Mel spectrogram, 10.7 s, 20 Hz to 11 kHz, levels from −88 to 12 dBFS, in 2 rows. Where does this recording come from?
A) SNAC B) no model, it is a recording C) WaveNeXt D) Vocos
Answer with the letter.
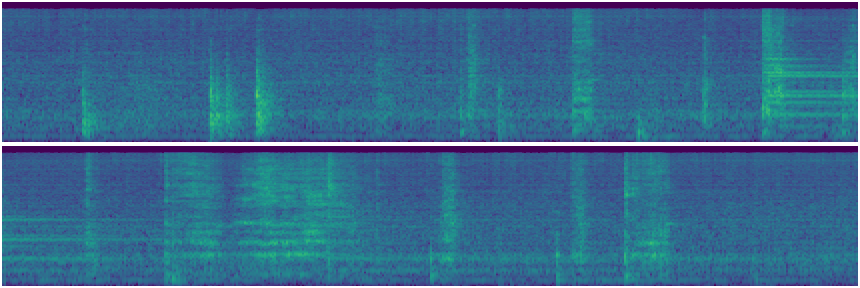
C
